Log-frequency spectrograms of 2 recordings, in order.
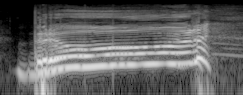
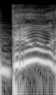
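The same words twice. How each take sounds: First: The O vowel is said long. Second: The O vowel is said short. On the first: The speaker calls it right. "nej, det är bror! ... det uttalas med ett långt O" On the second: The speaker calls it wrong. "när läraren bara, är bror här?"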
